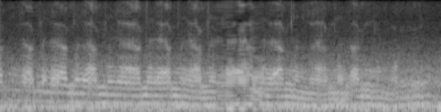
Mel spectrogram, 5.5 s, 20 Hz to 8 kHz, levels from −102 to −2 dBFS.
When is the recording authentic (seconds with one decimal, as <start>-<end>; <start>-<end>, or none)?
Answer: 0.0-2.7; 3.3-5.5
